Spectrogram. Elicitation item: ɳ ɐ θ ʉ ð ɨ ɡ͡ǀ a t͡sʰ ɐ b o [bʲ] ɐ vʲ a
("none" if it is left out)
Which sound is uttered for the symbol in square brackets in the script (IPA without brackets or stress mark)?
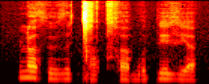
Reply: pʲ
